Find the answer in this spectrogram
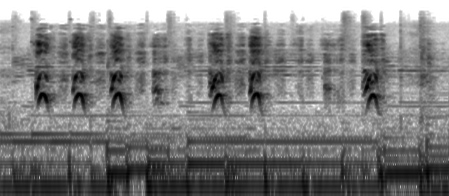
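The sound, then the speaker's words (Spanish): A small female dog, wagging her tail, yaps at a cat in a quick series of high, sharp barks, about eight in bursts, over a steady low hum in the background. “Una pequeña perrita moviendo su cola y ladrando con amor a su nueva hermana gatuna.”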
